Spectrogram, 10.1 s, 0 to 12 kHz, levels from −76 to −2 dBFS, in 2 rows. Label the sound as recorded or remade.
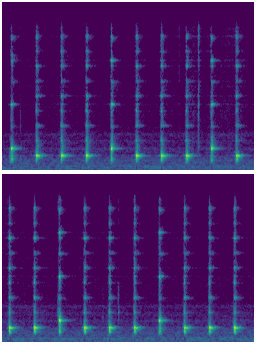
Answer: remade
